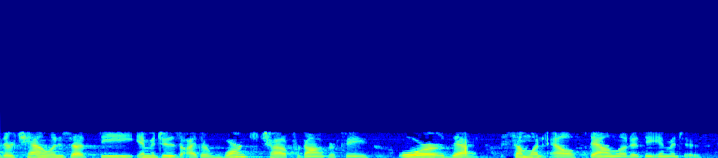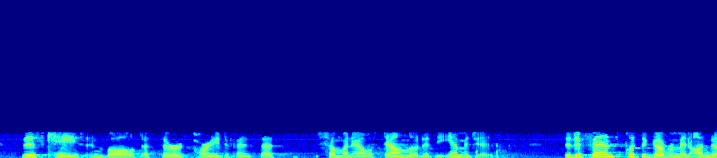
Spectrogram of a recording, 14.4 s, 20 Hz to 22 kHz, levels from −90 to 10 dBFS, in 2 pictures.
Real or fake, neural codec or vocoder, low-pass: real; none; 3.6 kHz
